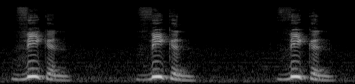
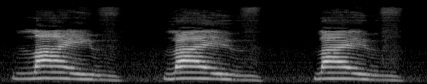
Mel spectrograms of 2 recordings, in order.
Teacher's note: đối với âm V thì các bạn chỉ cần rung dây thanh quản của mình lên, bởi vì hai âm này được tạo ra bằng cách như nhau.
